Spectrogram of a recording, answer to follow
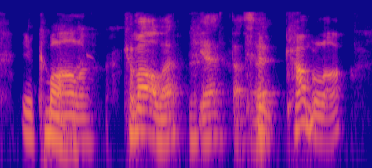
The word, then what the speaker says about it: Kamala: around finding the comic books I'll probably just butcher the name yeah come on Kamala yeah that's it Kamala um finding those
